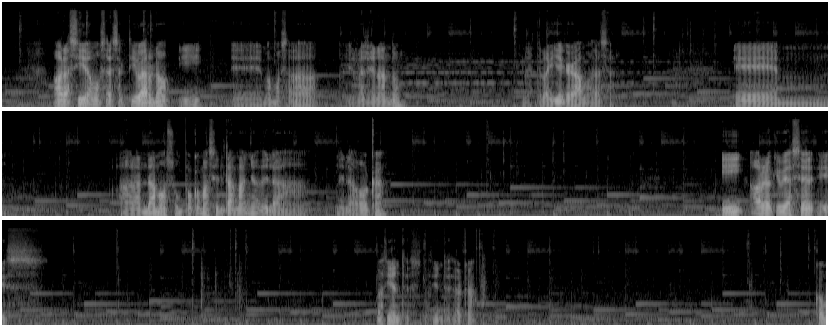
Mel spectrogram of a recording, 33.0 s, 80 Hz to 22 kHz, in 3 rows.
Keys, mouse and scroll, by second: 6.9-8.0 middle drag, 8.0-9.0 drag, 9.0-10.0 shift+middle drag, 10.0-13.0 drag, 17.6 middle click, 18.1 scroll up 1, 18.3-20.8 middle drag, 20.8 scroll up 2, 23.5-24.8 ctrl+drag, 24.8 f, 25.2-28.0 ctrl+drag, 28.0 f, 28.5-31.5 ctrl+drag, 32.1 middle click, 32.8-33.0 ctrl+drag.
